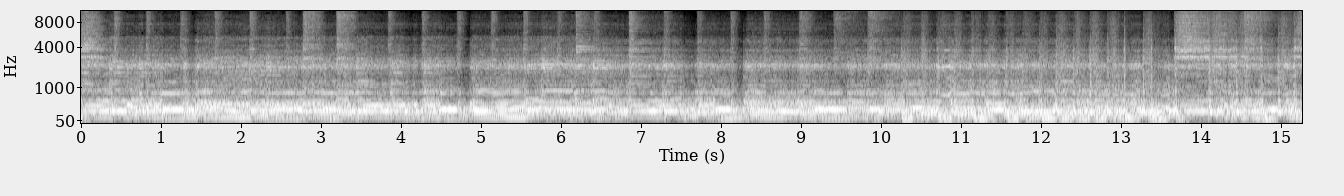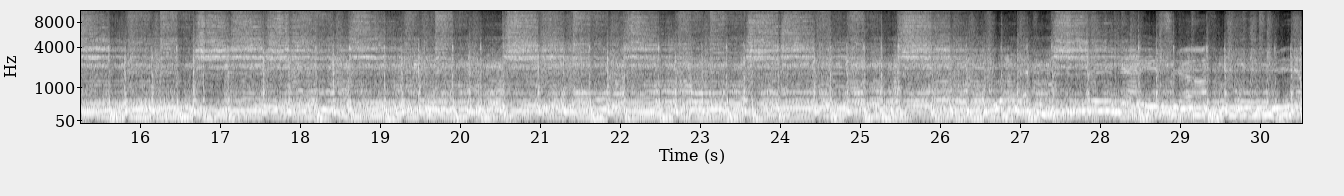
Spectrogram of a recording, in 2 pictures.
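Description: Live rock band playing without vocals: electric guitar, bass guitar and drum kit with steady cymbal hits, coming in together at full volume at once. The bottom end deepens about ten seconds in.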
